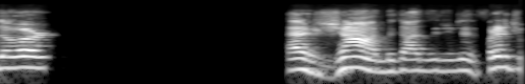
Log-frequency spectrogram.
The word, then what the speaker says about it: genre: I have heard it people saying it genre, but phonetically the word genre, because it is a French word and French language has nasal tone. So gender dictates the genre.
